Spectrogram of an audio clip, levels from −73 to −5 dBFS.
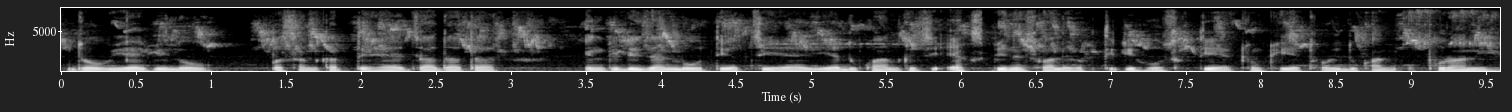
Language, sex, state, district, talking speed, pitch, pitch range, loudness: Hindi, male, Rajasthan, Bikaner, 180 wpm, 95 Hz, 90-100 Hz, -17 LUFS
